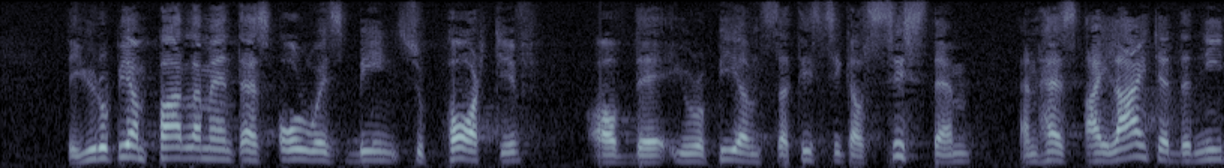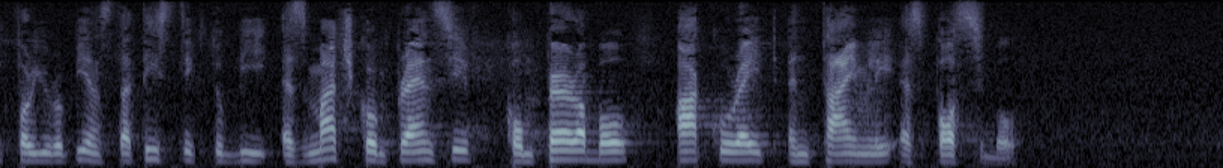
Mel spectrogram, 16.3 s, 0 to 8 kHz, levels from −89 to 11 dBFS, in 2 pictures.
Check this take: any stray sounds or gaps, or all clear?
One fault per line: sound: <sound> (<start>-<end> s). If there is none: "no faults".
no faults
